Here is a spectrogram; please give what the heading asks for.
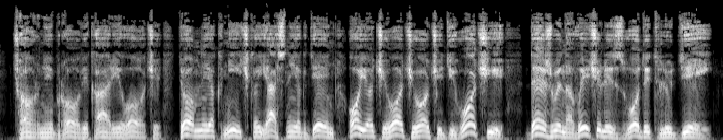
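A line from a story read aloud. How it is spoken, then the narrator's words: Rich husky male voice, distant. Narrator (Russian): Сочным, с мягкой хрипотцой мужским голосом доносилось из раскрытого окна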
